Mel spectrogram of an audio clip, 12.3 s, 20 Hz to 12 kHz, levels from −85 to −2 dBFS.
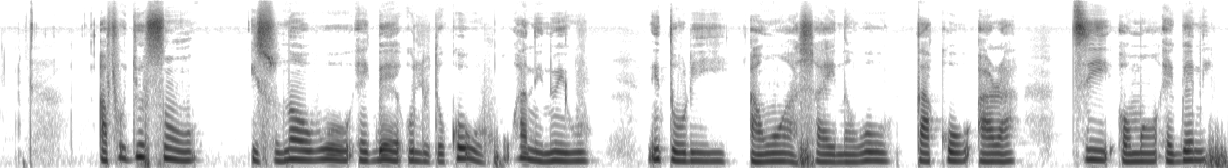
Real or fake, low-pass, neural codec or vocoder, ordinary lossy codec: real; none; none; none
